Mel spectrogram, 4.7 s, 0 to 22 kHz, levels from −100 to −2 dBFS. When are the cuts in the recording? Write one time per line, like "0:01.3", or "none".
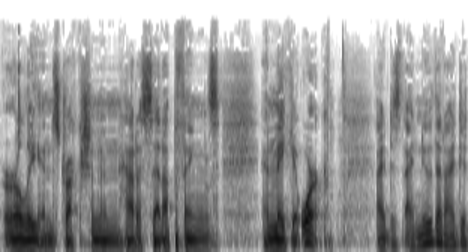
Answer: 0:03.8

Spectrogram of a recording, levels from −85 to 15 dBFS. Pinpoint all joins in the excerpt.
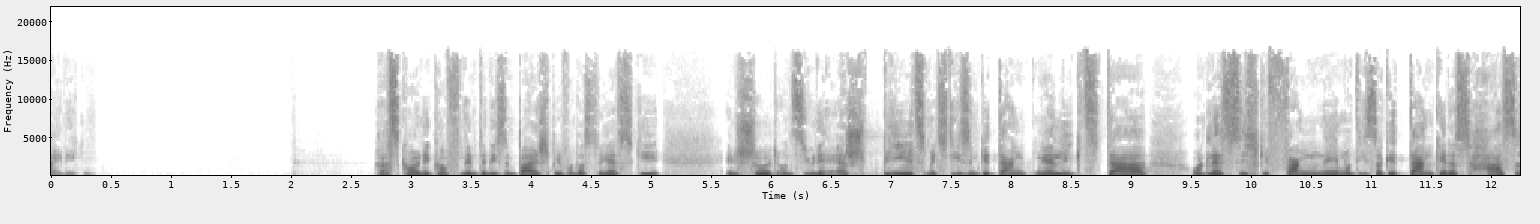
0:06.4

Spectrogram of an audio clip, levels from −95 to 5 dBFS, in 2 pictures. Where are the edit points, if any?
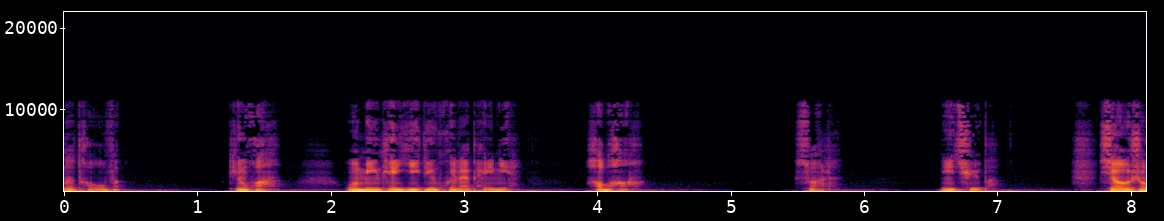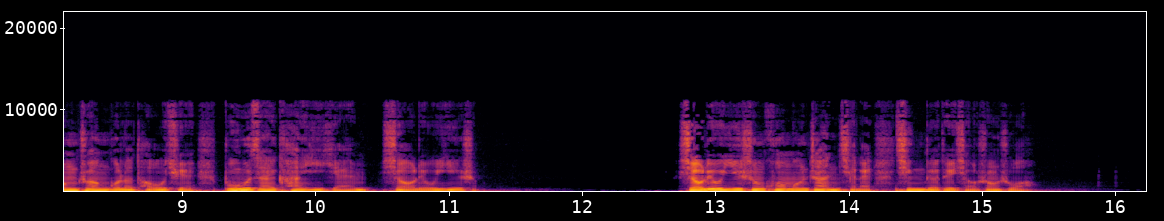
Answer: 0:14.4

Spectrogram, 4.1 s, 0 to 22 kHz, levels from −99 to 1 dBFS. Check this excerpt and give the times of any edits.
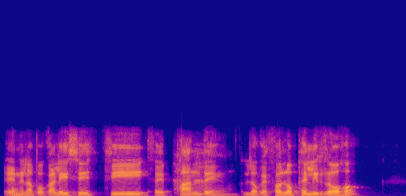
0:01.5

